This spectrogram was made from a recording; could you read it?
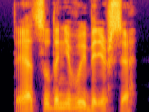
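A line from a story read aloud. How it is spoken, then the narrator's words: Forced calm, trembling voice. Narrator (Russian): Лысый старался говорить спокойно, но голос его дрожал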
